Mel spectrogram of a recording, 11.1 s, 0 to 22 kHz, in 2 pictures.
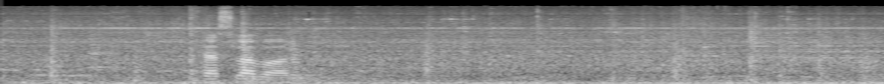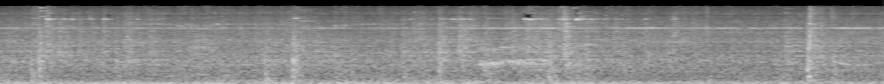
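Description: Train approaching platform 3 at Karachi station, a loud continuous rumble with rattling carriages and occasional clanks, while someone speaks over it.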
